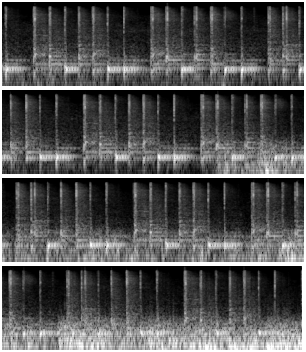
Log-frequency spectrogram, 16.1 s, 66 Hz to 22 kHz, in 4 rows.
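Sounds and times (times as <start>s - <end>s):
hand drums playing fast rhythm: 0.0s - 16.0s
heavy bass drum strokes: 0.0s - 16.0s.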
